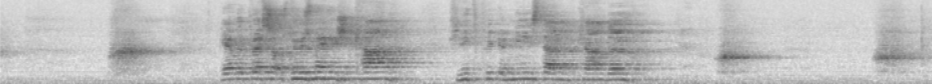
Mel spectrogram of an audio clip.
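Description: A man exhales hard.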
